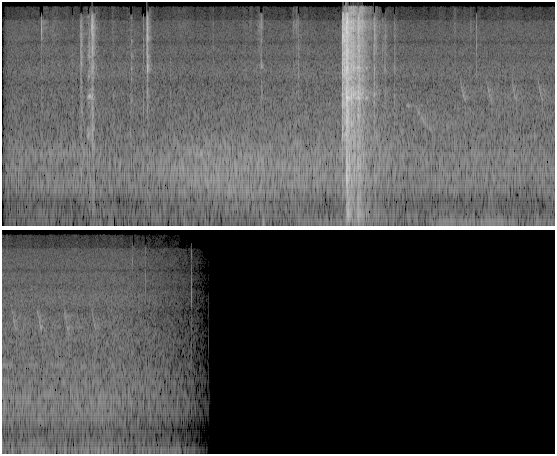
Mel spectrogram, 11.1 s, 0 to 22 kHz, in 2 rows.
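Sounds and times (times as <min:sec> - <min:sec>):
door slamming shut: 0:03.4 - 0:04.2.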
